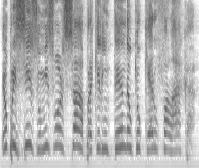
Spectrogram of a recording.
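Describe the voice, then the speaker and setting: A high-pitched male preacher telling a story in a lively, casual way, full of slang. He acts out both sides of the conversation as he goes. Soft music plays underneath. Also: brisk. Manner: animated, slangy storytelling, acting out dialogue. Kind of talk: sermon with storytelling.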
